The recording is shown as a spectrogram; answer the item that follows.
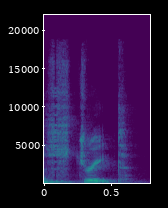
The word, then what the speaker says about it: street: 呢，或者是它的第二个无声子音会变成有声化，像我们很常见的 street，像那个呃街道 st 的部分的 street 不是念 street，你讲 street 好像就有变成有点像不标准的英文，因为它第二个这个 t s t 这两个无声子音，第二个 t 会变成有声子音的的发音，从 t 变成的。所以是 street，不是 street。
